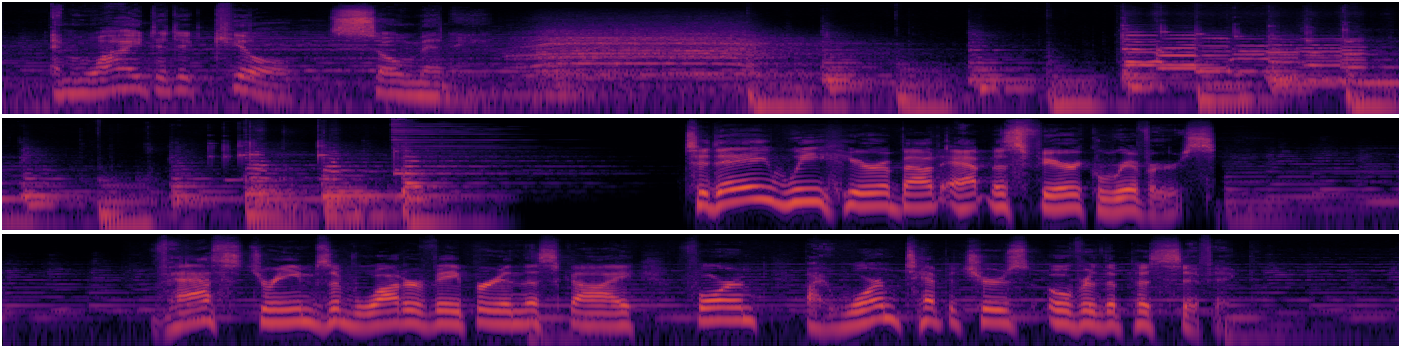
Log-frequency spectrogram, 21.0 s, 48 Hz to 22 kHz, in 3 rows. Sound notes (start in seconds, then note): 2.4 horn toots; 3.7 bright music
